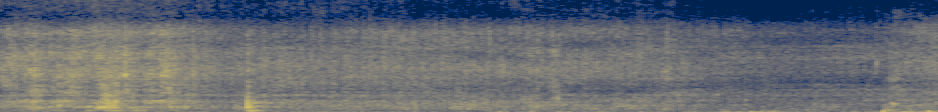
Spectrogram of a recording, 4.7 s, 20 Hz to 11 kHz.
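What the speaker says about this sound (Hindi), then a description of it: "इसी हिसाब से 5 मिनट तक भून लेंगे ताकि लोबिया अच्छी तरीके से गल जाए।" Black-eyed beans (lobia) fry in a pan while being stirred, giving a dense, continuous sizzle with scraping stir strokes and a few small clacks, close and loud with no voices.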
